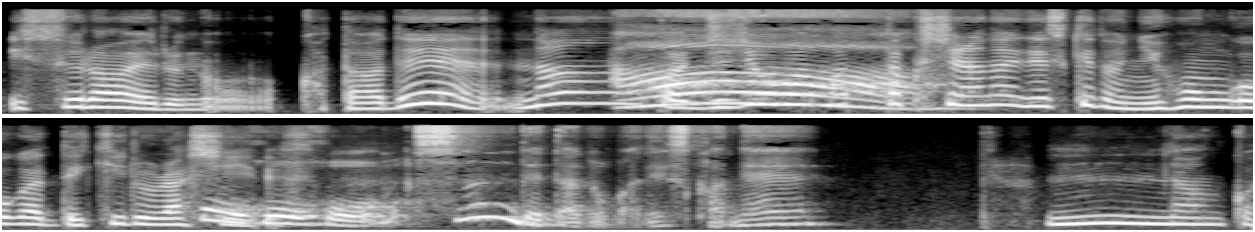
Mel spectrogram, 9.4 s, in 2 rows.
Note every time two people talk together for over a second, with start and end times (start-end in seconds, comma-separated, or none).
none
